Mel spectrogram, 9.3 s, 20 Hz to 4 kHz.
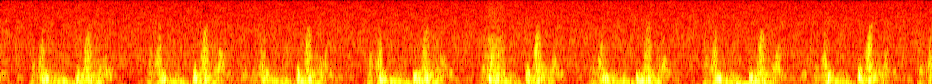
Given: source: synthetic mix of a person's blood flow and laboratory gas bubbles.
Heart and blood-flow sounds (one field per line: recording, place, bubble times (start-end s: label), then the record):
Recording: Doppler ultrasound of blood flow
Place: precordium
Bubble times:
4.86-5.05 s: bubbles
From the record:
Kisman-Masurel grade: 123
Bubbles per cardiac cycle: 1 to 2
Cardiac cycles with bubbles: 10 to 50%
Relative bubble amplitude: loud (0.450 to 0.775)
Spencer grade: 2 (many but less than half of the cardiac periods contain bubble signals, singularly or in groups)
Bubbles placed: only in the low amplitude regions of the cardiac cycle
